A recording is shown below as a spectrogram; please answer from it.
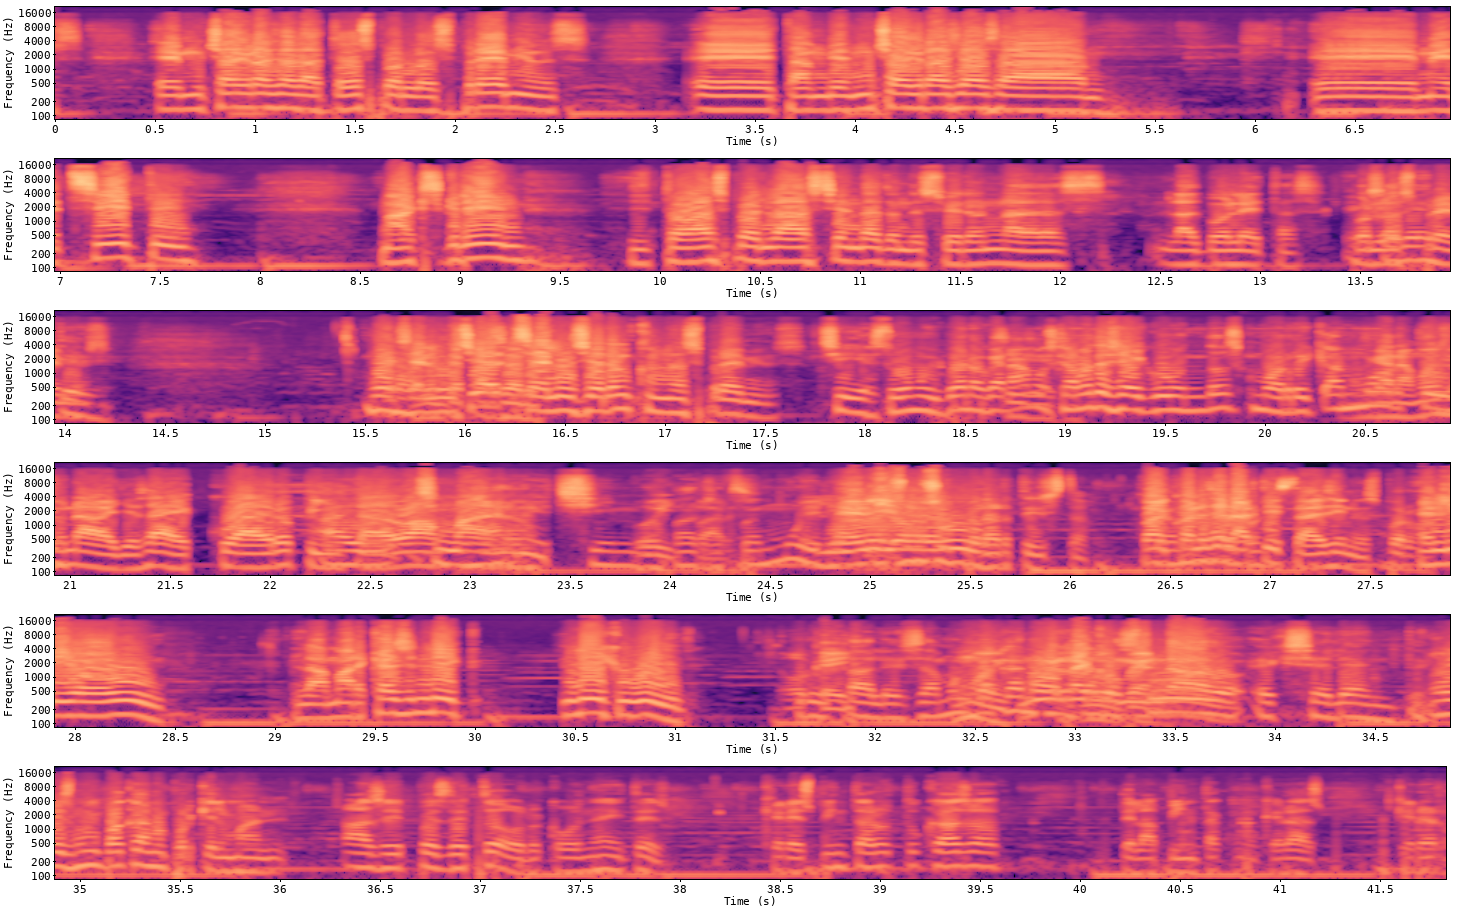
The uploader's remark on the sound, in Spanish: durante una conversación que tuvimos en el Halloweed festival en Santa Helena, Antioquia, con varios amigos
